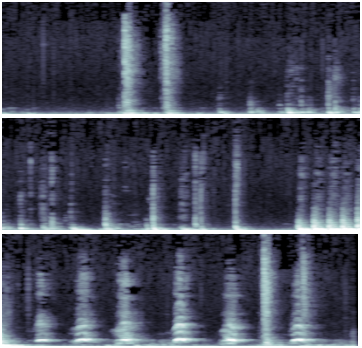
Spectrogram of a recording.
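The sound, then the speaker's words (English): A dog named Bunter barks repeatedly in sharp, loud bursts, some spaced out and others packed into quick flurries, ending in a run of higher, more tonal yelps. No one speaks. “Down. All right, Bunter, there's a good dog.”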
